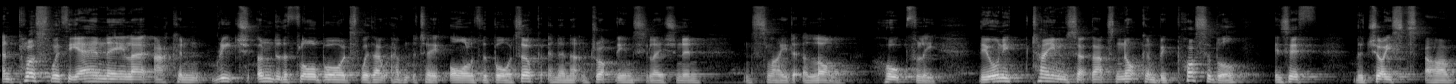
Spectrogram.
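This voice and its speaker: The speaker goes at a moderate pace with ordinary pitch variation. Audible room echo can be heard. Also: man. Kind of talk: tutorial. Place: home room. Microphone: phone near.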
